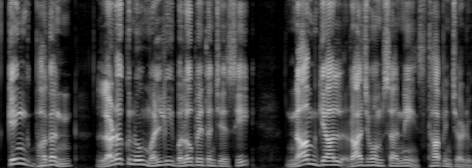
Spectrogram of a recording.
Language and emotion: Telugu, neutral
